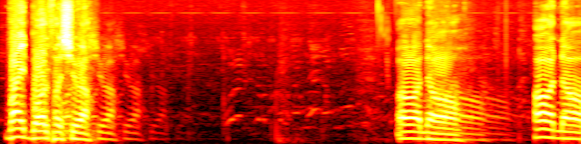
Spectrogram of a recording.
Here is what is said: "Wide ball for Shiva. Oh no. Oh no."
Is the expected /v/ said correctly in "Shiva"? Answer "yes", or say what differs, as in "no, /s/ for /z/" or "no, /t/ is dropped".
no, /v/ is dropped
